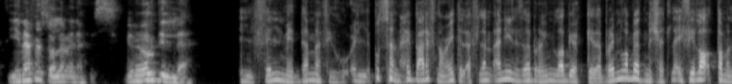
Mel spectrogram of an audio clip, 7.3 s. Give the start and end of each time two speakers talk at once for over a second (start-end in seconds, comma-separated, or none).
none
